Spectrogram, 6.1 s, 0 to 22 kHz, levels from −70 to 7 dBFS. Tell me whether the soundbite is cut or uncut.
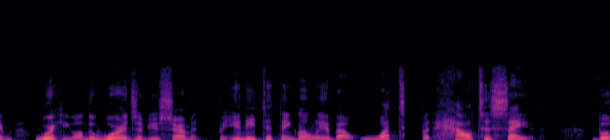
cut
